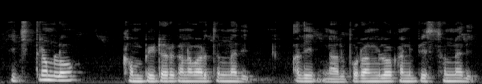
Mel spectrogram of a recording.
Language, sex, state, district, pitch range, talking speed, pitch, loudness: Telugu, male, Telangana, Mahabubabad, 140-150 Hz, 100 wpm, 145 Hz, -16 LUFS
